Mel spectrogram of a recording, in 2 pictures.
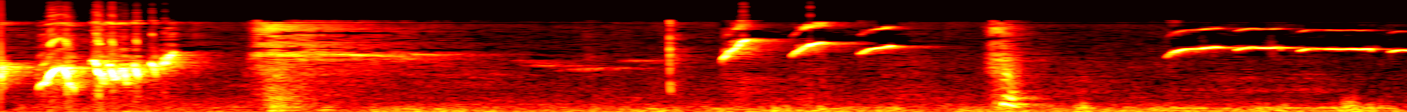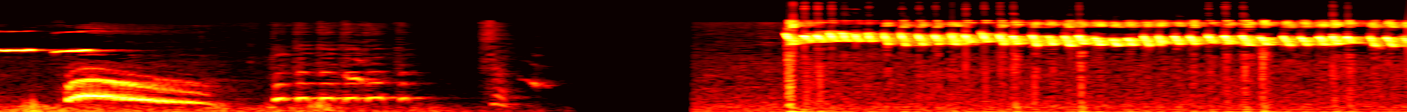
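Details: White-rumped shama lure song for stirring a young bird: a varied series of clear whistles, downward-sweeping notes and short phrases, a short silence, then a sustained high buzzy trill.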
